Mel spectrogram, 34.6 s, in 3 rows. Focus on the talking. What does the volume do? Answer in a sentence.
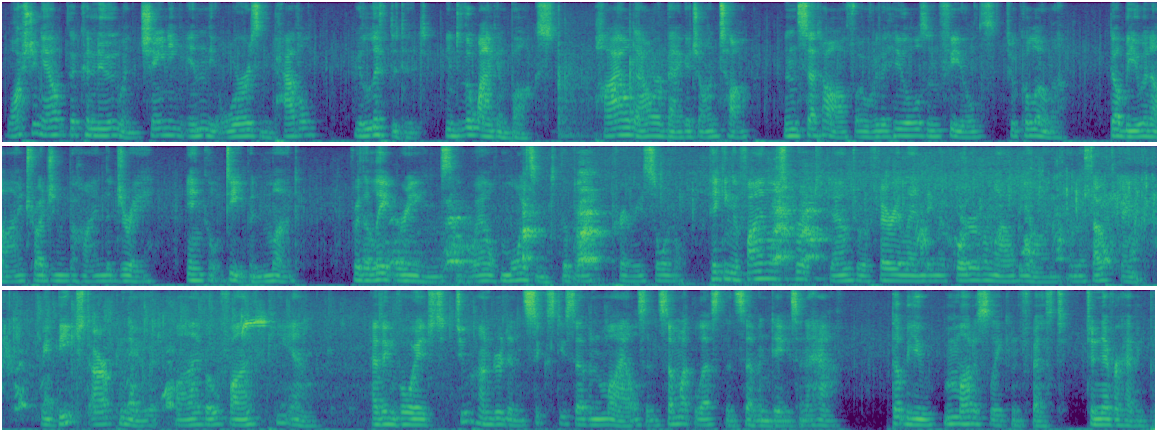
The loudness of the talking stays about the same.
